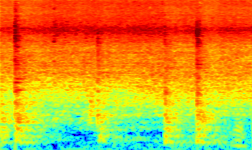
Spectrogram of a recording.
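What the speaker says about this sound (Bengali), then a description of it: "এখন সবজিটাকে আমি নাড়া দেবো" Vegetables are stirred in a hot pan, a close sizzle with several distinct scraping strokes at an irregular pace.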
